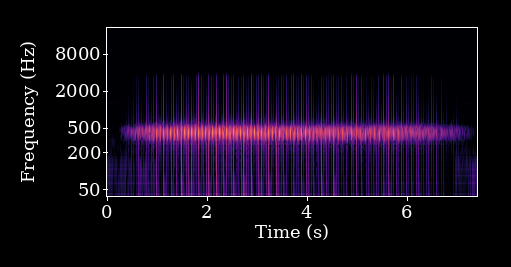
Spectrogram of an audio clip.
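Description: An Atlantic minke whale gives a rapid, buzzing train of pulses with a steady nasal tone.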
